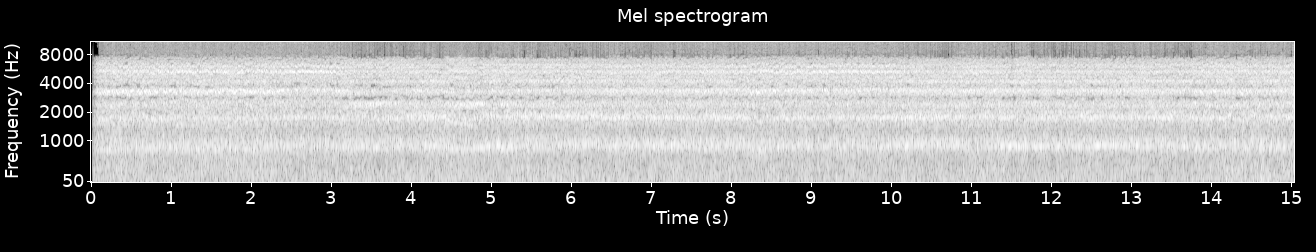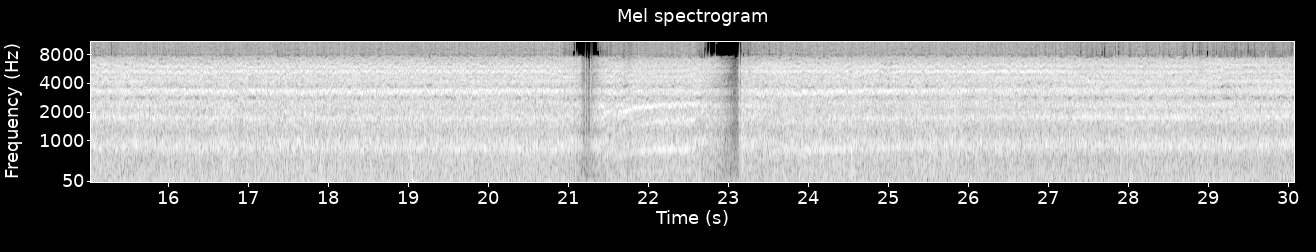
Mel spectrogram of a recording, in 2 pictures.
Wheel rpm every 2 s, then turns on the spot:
210, 220, 220, 230, 230, 230, 230, 230, 210, 210, 160, 130, 200, 230, 230.
20-22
